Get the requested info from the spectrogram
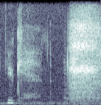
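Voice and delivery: very soft, encouraging, unvoiced whisper.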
